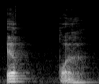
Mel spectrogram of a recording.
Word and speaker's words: ق: It has no English equivalent and is pronounced إق.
